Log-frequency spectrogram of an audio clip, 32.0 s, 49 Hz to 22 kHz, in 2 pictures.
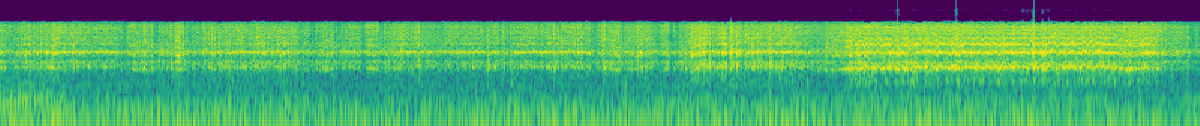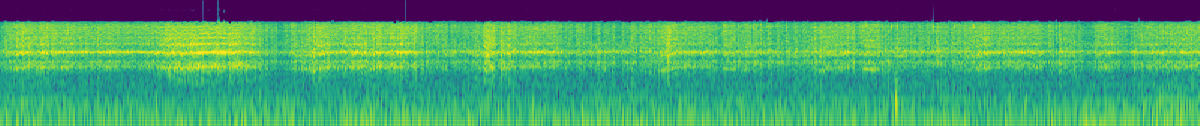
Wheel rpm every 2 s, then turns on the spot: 230, 230, 230, 230, 230, 220, 190, 200, 230, 230, 230, 220, 220, 220, 220, 230.
none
